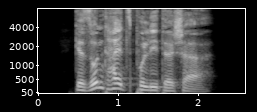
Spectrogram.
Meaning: inflection of gesundheitspolitisch: 1. strong/mixed nominative masculine singular 2. strong genitive/dative feminine singular 3. strong genitive plural
- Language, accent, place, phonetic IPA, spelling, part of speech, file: German, Germany, Berlin, [ɡəˈzʊnthaɪ̯t͡spoˌliːtɪʃɐ], gesundheitspolitischer, adjective, De-gesundheitspolitischer.ogg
